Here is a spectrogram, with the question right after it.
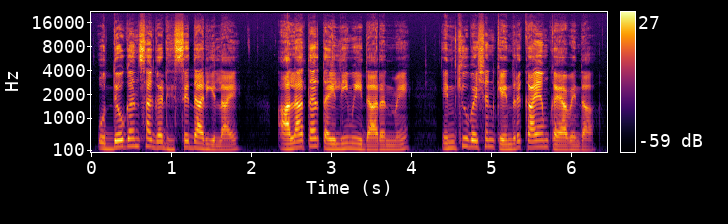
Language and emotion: Sindhi, neutral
